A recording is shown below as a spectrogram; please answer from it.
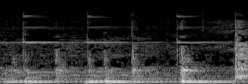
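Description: Double-headed barrel drum played by hand in a steady rhythm: about two strokes a second, each a sharp slap followed by a low boom, with a high metallic ringing running alongside.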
